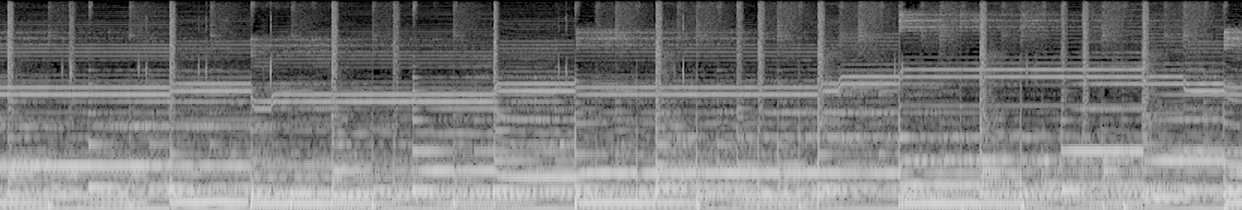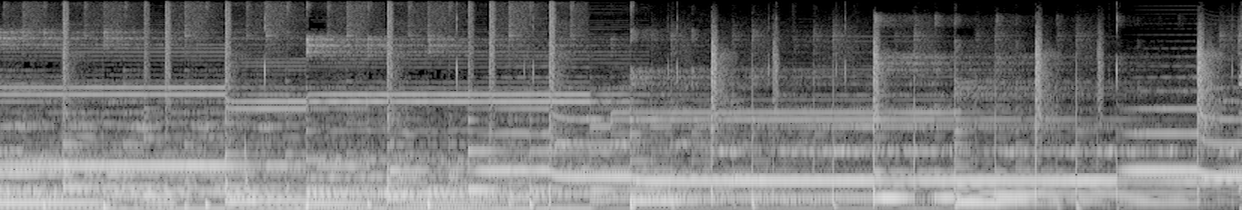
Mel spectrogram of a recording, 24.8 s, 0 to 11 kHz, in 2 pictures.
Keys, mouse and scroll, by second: 2.6 right click, 5.6-8.2 drag, 8.4 Delete, 8.9 right click, 10.2 click, 19.1 right click, 20.1-24.8 drag.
